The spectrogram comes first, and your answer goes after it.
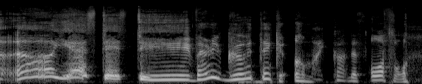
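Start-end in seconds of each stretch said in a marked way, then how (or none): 0.0-2.9 put-on very high, slow, overly polite old lady voice.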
